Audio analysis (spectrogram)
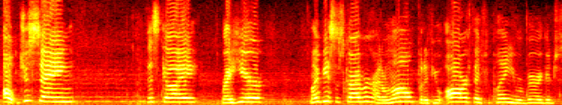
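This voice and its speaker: High-voiced woman rambling through a strategy game battle, excitable, swears a bit, faint hiss behind. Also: normal speed, low-quality recording. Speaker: gaming channel host. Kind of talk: casual strategy game commentary.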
